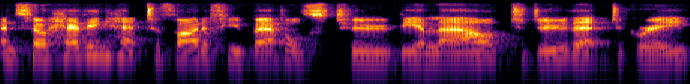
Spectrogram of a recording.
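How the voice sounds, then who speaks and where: Speaking at a moderate pace, a woman with an Australian accent uses ordinary pitch variation. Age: 60s. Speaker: chemical engineering professor. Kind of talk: lecture. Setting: talk with live and online audience.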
